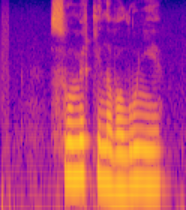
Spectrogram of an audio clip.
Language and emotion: Russian, neutral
